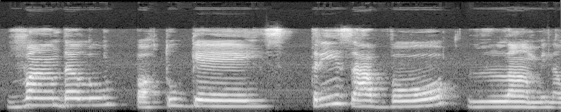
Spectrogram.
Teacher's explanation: fechado aí vai receber um acento circunflexo vândalo português trisavô lâmina o som é fechado você quase não abre a boca para pronunciar essas palavras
